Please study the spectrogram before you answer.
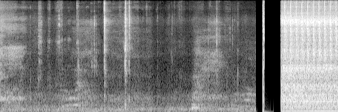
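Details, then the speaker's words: Daewoo Lanos after a fallen oil-gallery plug starving the hydraulic lifters was replaced: engine idles slightly quieter but quick, even metallic tapping persists from the top end; rocker arms found scored, camshaft to be checked. "ну власне отак після запуску стало трохи тихіше наче отут заглохли але тут тарабані треба скривать дивитись що там з роспредвалом з гідриками"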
